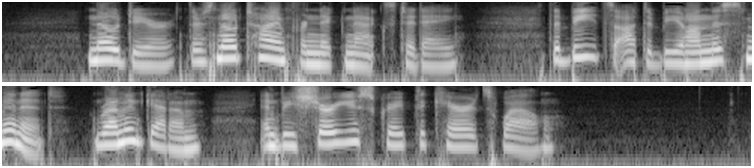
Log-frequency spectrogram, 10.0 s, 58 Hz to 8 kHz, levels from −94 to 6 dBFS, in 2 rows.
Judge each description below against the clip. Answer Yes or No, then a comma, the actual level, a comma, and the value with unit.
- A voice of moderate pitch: No, high, 205 Hz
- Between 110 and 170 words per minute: No, average, 180 wpm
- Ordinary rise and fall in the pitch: Yes, average, 4.3 semitones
